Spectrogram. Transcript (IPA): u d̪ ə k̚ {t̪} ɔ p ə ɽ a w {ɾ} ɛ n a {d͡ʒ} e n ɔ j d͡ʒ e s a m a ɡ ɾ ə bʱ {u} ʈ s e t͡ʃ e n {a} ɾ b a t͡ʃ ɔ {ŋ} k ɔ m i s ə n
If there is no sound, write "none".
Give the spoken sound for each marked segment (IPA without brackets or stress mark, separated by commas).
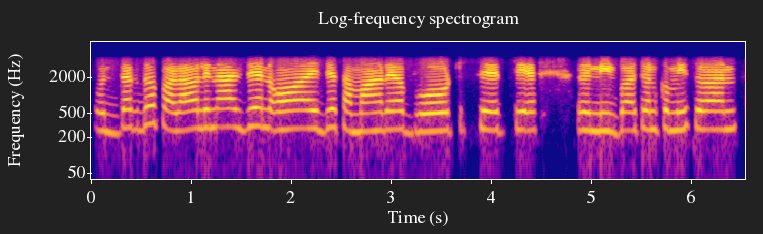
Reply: d̪, l, d͡ʒ, o, i, n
